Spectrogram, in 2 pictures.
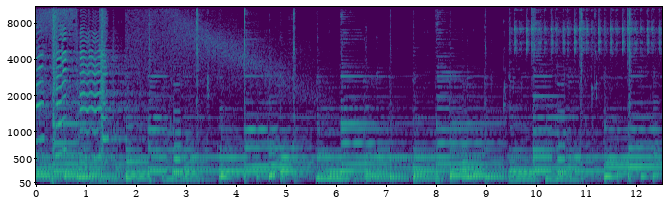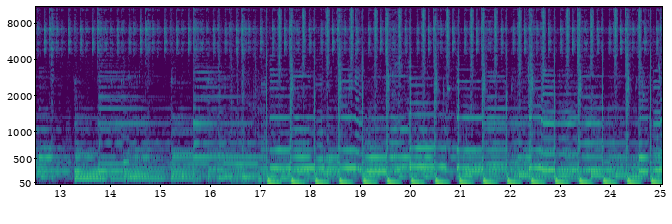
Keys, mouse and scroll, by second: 14.7 shift+m, 14.9 shift+r, 15.3 shift+w, 15.8 Return, 16.4 Return, 18.1 1, 24.4 space.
